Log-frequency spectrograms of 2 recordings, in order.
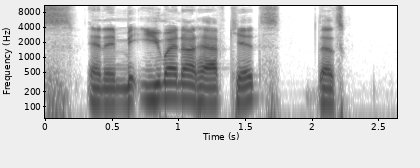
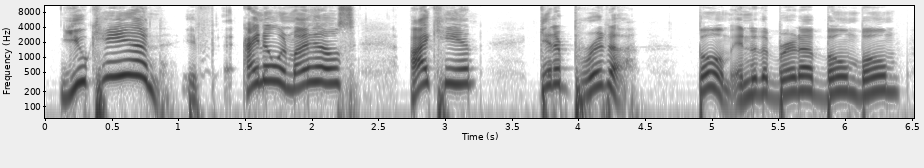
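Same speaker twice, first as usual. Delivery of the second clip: emphatic rant; 8 semitones higher than usual. Real, not acted. Ranting insistence.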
